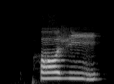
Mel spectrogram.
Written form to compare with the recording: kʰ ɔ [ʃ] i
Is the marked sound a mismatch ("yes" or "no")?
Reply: yes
